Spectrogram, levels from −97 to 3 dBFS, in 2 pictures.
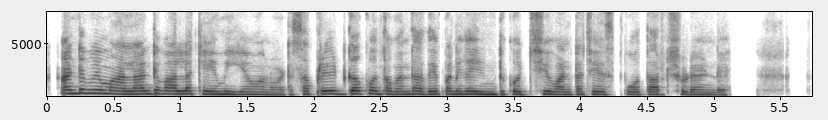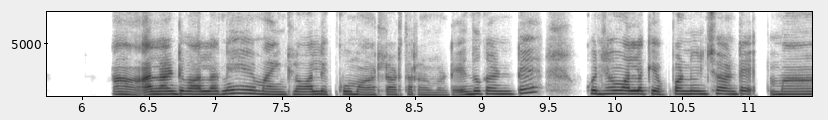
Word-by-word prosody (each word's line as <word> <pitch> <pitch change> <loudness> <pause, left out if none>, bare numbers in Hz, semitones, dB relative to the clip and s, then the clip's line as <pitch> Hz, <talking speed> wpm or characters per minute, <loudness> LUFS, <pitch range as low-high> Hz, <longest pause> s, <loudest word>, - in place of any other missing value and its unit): అంటే, 325 +2 +3
మేము 320 -2 +1
అలాంటి 275 +3 +1
వాళ్ళకేమియ్యమనమాట, 255 -5 -1
సపరేట్‌గా 275 +1 +2
కొంతమంది 265 -2 -1
అదే 260 +1 0
పనిగా 265 0 +1
ఇంటికొచ్చి 250 0 -2
వంట 235 +1 -4
చేసిపోతారు 235 -2 -4
చూడండి. 225 -3 -5 1.2
ఆ! - - +3 0.2
అలాంటి 265 +3 +5
వాళ్ళని 265 +3 +2 0.2
మా - - +1
ఇంట్లో 240 +1 -2
వాళ్ళెక్కువ 255 0 0
మాట్లాడతారనమాట. 220 -2 -7
ఎందుకంటే, 275 +3 +1 0.5
కొంచెం 295 -1 +3
వాళ్ళకెప్పటినుంచో 280 -1 +3
అంటే, 275 +1 0 0.3
మా 255 - 0
260 Hz, 125 wpm, -23 LUFS, 240-275 Hz, 1.2 s, అలాంటి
